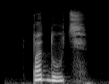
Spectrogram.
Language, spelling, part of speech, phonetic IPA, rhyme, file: Russian, подуть, verb, [pɐˈdutʲ], -utʲ, Ru-подуть.ogg
- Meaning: 1. to blow 2. to be drafty 3. to go quickly, to scamper 4. to start blowing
